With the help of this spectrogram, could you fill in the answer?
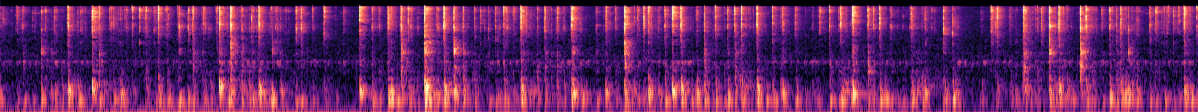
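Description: A white Apple Magic Keyboard with plastic keys on an aluminium body sits on a wooden desk while both hands type on it with the fingertips. The result is a steady stream of rapid, light, crisp key clicks with quick bright transients over a faint low hum.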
